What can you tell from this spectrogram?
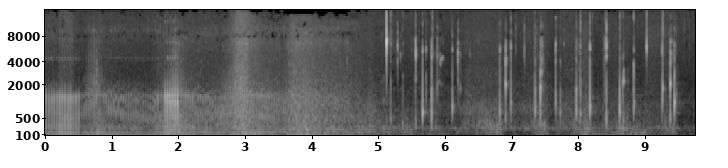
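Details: Purring cat, a rich low vibrating rumble that swells and fades for the first half, then gives way to faint purring under a series of crisp clicks and taps.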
